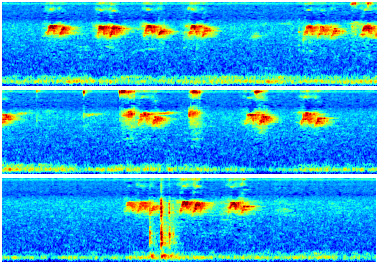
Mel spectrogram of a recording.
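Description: Small songbird chirping, short high chirps coming in quick runs of three or four, over a low steady hum. A single sharp knock about nine seconds in.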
